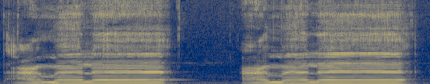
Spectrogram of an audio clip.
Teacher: berarti dia Mad iwad bacanya panjang dua harakat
